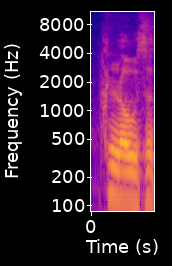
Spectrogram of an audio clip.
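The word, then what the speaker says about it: cloze: 이 발음이 close, z 사운드가 난다고. 그래서 요거를 어떻게 close task라고 이름을 붙인 거예요.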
